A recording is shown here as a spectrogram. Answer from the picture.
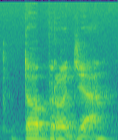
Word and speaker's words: Dobrogea: I mean, in Romanian we call it Dobrogea, actually, with Dobrogea. But I mean, you see at the beginning Cluj-Napoca, he pronounced Cluj, and Dobruja, he call it like Spanish.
